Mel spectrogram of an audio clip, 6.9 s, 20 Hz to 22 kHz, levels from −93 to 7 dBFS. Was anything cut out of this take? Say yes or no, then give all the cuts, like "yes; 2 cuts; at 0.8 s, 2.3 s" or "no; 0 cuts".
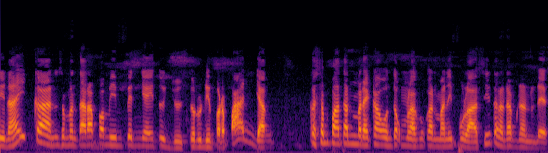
no; 0 cuts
